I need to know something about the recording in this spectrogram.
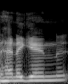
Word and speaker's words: Hennigan: Hennigan? It's John Hennigan, Yeah.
